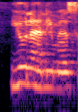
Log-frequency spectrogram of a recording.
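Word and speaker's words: unanimous: आप जब यूनानिमस बोलेंगे तो आप कैसे लिखेंगे हिंदी में, यू से शुरू करेंगे, यूनानिमस एंड सो on. Hindi में हो गया, इंग्लिश में यूनानिमस ऐसे तो शुरू करेंगे स्पेलिंग को। पहला जो वर्ड है वो क्या है, कॉन्सोनेंट साउंड आ रहा है, तो जब कॉन्सोनेंट साउंड है तो ए आएगा, अ यूनानिमस डिसीजन।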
